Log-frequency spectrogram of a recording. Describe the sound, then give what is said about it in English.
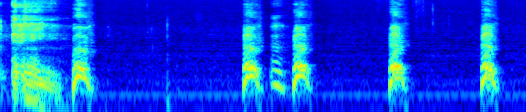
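A person imitates a big dog barking far away during an animal impersonation game: a rough opening burst, then a handful of short, deep woofs in an uneven rhythm, with quiet gaps between them. “As far as the ones we've heard big so dog far away.”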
